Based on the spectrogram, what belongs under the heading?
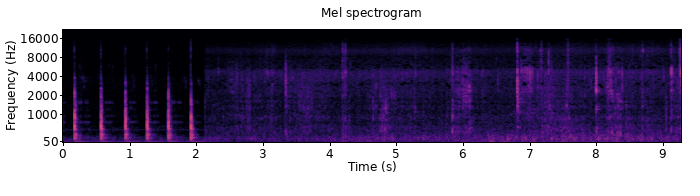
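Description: A knife chopping garlic on a wooden board, about three sharp strikes a second, stops about two seconds in. Then battered chicken pieces deep-frying in hot oil in a wok, a steady sizzle with occasional clicks of a ladle and wire strainer against the wok.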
